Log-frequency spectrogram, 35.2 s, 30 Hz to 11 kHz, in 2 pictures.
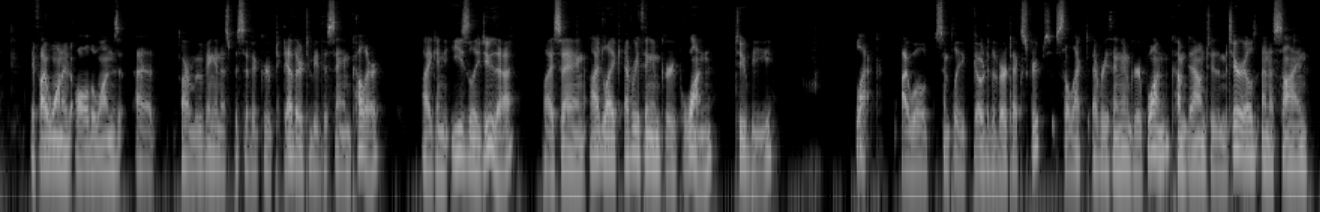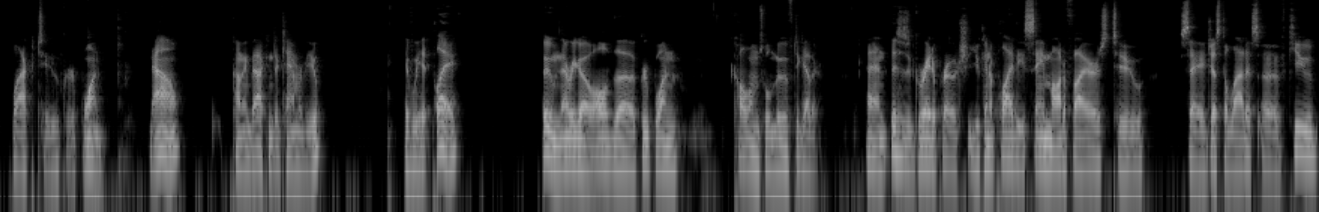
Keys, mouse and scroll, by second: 0.1 middle click, 0.9 click, 3.0 Tab, 5.3 click, 6.0 click, 6.8 click, 7.6 click, 9.1 click, 10.8 alt+a, 11.9 click, 14.1 click, 15.6 click, 16.8 click, 18.4 Tab, 19.2 KP_0, 23.2 click, 30.5 click, 30.7 middle click, 32.4 click.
